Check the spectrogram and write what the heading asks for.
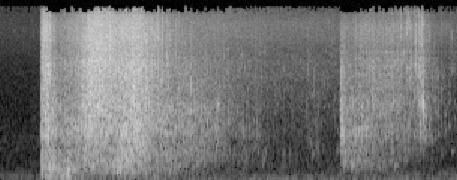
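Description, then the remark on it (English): A man jumps into a small frozen pond right after a rock he threw in: a sudden, loud splash into water, followed by a long churning wash that slowly fades, then a second smaller splash and sloshing near the end. No one speaks. “Right as the donkey was securely fastened to the tree, the stranger took a nearby rock and threw it into the frozen pond and quickly jumped in right after the rock.”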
